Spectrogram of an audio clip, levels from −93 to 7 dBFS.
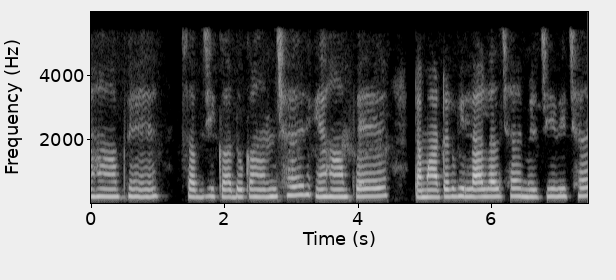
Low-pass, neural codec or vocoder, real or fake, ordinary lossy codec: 5.4 kHz; none; real; MP3, 48 kbps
